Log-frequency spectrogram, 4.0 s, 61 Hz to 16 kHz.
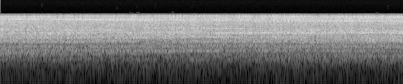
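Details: Homebuilt EV's DC motor bench-run on small 12V AGM batteries during brush break-in: constant hissy, scratchy whir, no knock or beat; brushes still bedding on commutator, noisy but much quieter than at first setup.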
